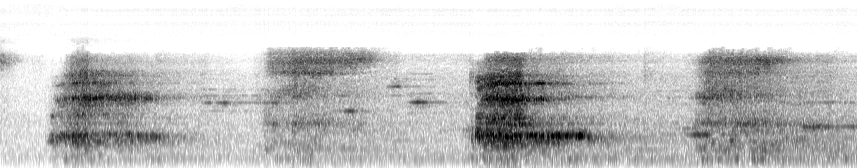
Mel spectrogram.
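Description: Slow, deep breaths during a vinyasa yoga class: four long, airy inhale-exhale cycles with pauses in between, close and soft.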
